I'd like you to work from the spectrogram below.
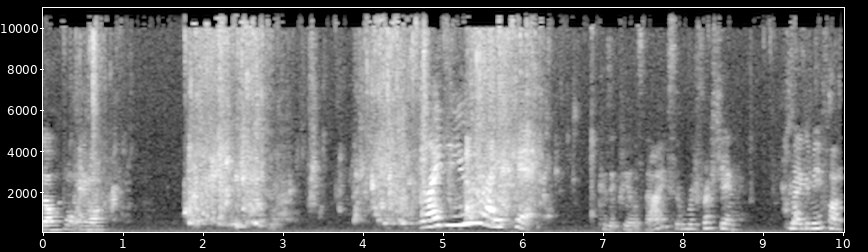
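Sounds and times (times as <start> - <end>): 
speech: 0.0 - 1.0, 7.0 - 10.0
bath water splashing and pouring during a hair rinse: 0.0 - 7.2, 9.0 - 10.0.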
